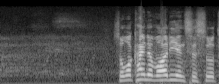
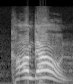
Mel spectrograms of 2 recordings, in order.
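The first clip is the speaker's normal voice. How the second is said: a louder, higher "Calm down"; 5 semitones higher, 5 dB louder than usual. Shown as a demonstration. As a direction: bark it firmly at him. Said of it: "Okay, so".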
